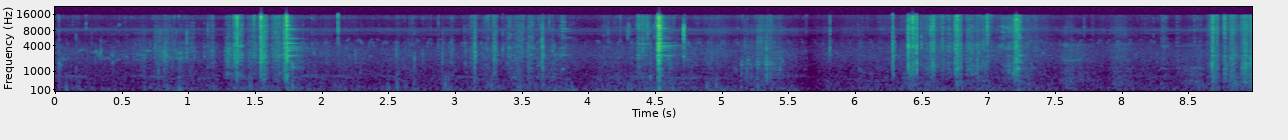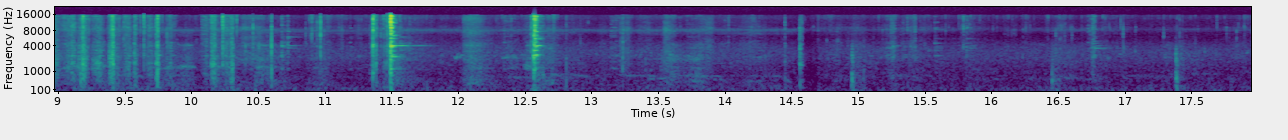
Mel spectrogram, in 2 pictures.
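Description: Scraping and handling noises as singed chicken skin is scraped clean against a curved iron blade over a metal plate. There are a few sharp metallic clinks, the loudest about two-thirds of the way through.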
